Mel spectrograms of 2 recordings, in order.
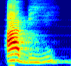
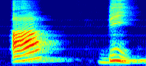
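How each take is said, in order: First: Said in the usual way. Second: "Habit" read as A, long pause, BI; syllable by syllable. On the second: Shown as a demonstration. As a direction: split "Habit" into two separate beats. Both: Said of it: "on va lire ensemble les mots".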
